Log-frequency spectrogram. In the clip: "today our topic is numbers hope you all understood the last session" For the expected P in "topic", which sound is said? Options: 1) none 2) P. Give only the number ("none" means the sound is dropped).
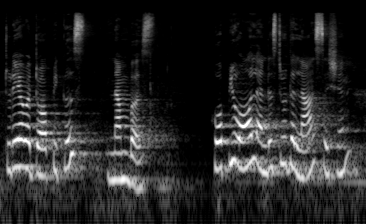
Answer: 2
